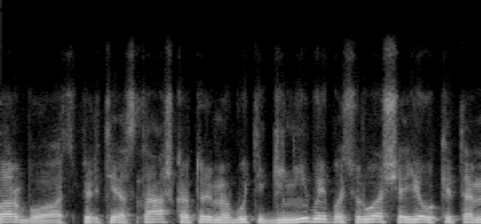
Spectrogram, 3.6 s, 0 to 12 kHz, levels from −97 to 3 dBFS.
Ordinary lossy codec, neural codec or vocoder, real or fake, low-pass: Opus, 16 kbps; none; real; 7.2 kHz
